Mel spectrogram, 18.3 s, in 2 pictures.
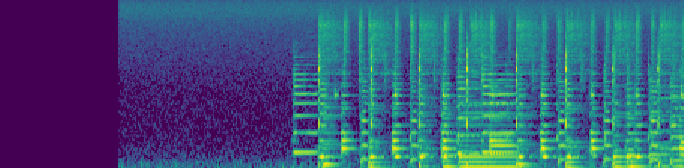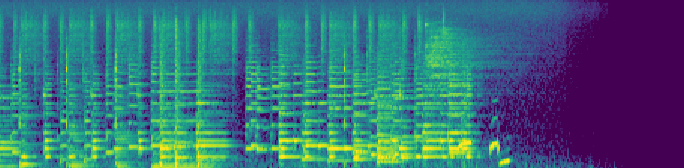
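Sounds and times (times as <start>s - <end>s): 
country music: 3.9s - 15.9s.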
